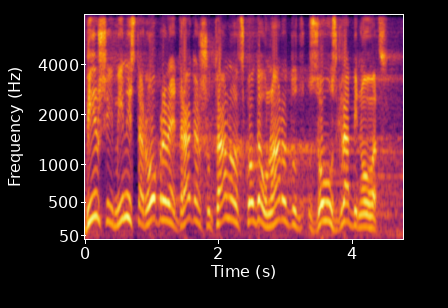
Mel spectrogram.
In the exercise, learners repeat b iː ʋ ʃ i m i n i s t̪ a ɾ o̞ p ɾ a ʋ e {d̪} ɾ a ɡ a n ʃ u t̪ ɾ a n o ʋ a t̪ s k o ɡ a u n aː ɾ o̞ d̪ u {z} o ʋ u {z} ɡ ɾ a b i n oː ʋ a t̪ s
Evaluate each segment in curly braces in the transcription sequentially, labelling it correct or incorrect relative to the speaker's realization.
correct, correct, correct

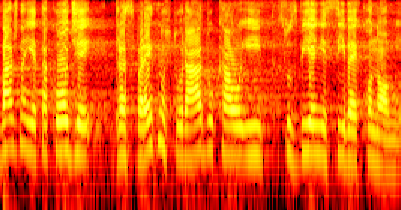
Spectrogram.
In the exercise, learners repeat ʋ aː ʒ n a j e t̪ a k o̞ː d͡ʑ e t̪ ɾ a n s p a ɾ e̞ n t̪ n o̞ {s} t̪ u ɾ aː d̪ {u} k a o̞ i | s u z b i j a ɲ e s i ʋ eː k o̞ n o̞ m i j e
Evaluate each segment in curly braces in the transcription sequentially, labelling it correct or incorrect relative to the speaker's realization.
correct, correct

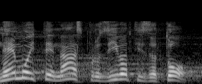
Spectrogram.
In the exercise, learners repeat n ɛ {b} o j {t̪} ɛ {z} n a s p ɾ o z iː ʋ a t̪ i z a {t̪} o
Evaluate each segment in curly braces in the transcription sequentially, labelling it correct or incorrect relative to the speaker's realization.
incorrect, correct, incorrect, correct

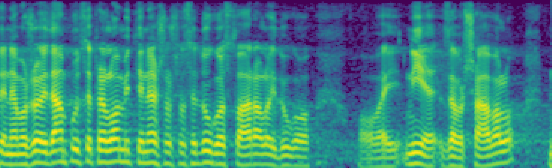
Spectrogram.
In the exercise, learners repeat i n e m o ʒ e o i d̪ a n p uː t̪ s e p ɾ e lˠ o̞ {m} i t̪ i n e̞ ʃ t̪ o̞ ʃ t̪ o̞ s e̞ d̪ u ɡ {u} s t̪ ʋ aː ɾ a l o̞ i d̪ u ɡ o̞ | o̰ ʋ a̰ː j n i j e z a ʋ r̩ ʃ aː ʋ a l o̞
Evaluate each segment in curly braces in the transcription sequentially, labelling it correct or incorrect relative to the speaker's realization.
correct, incorrect

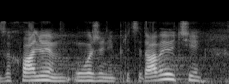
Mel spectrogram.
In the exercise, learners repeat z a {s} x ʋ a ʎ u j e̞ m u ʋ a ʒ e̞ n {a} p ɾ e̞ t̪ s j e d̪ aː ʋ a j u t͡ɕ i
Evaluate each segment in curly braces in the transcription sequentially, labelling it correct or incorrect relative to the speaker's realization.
incorrect, incorrect

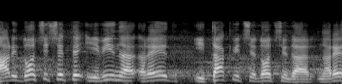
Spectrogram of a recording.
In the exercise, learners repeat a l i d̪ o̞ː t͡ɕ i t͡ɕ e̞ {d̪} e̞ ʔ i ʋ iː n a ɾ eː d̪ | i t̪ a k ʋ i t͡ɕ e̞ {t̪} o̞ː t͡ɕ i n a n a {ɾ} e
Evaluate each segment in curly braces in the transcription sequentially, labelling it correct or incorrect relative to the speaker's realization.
incorrect, incorrect, correct

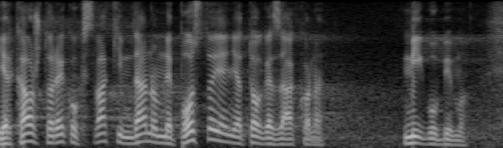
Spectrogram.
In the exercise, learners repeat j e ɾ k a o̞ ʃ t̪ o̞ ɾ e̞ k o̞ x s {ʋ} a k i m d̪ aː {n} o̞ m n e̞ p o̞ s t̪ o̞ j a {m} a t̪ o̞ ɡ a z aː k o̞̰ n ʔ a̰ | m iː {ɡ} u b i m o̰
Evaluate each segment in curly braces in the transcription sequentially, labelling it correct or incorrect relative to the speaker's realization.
correct, correct, incorrect, correct

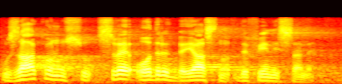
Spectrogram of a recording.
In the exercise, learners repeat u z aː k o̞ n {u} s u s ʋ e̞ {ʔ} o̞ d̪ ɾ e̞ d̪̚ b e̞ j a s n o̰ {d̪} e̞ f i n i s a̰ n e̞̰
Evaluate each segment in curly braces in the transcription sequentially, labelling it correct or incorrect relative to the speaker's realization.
correct, correct, correct

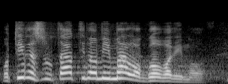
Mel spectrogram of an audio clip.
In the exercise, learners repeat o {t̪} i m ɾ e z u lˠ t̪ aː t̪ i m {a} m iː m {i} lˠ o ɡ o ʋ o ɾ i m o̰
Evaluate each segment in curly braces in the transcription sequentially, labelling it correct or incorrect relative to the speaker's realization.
correct, correct, incorrect

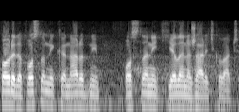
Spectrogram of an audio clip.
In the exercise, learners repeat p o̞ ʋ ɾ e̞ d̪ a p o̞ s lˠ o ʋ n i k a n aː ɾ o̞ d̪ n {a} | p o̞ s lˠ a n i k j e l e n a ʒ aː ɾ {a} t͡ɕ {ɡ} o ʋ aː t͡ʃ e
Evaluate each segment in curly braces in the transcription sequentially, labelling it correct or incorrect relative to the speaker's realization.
incorrect, incorrect, incorrect

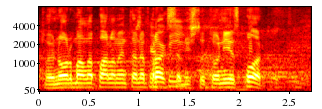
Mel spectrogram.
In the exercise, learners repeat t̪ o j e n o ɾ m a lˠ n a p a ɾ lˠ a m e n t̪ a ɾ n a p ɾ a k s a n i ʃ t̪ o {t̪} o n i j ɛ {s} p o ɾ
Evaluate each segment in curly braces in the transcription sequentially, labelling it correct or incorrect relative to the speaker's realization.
correct, correct

